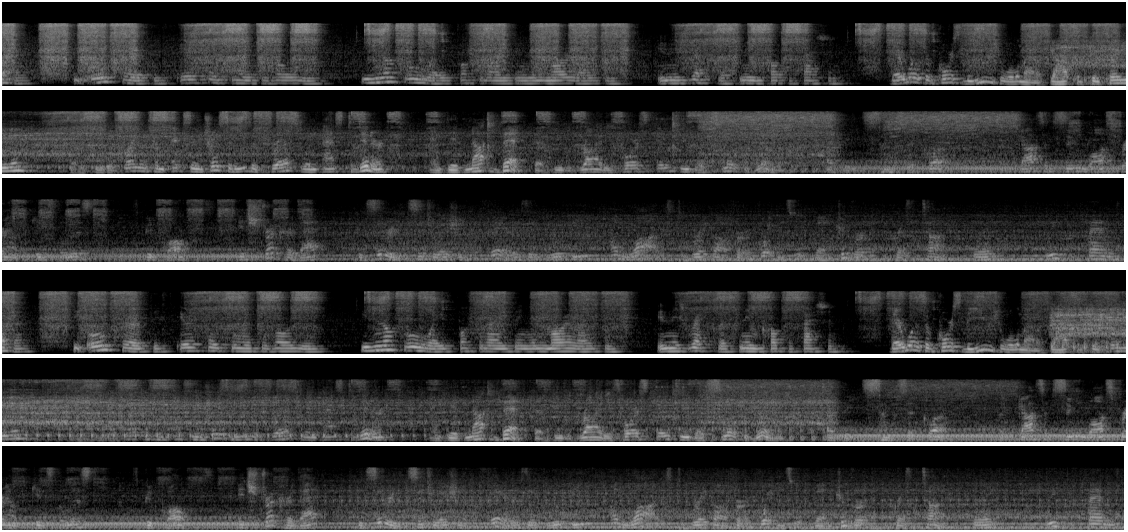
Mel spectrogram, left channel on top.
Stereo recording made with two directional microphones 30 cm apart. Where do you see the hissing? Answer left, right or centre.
left.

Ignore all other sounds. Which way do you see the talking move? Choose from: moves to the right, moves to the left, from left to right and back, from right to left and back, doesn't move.
from right to left and back.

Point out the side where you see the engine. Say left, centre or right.
right.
